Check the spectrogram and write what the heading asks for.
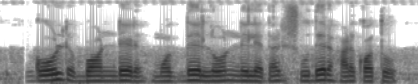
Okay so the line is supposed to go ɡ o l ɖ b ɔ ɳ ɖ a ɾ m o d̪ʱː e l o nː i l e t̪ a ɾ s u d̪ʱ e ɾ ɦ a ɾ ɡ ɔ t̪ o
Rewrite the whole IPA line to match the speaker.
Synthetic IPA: ɡ o l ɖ b ɔ ɳ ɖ e ɾ m o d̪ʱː e l o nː i l e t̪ a ɾ ʃ u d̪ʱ e ɾ ɦ a ɾ k ɔ t̪ o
